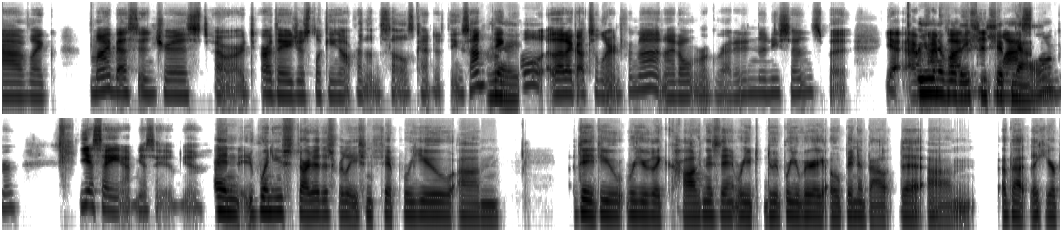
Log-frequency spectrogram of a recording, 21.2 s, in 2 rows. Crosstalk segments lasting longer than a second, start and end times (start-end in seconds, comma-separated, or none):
9.1-10.6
